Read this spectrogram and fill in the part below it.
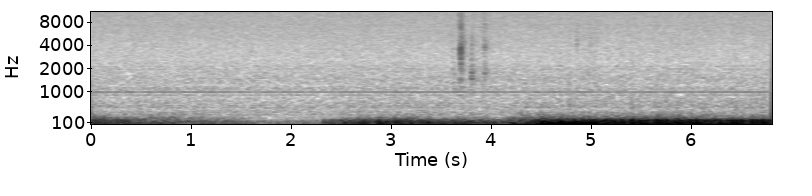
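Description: A spacecraft's engines rumble low as it hovers and flies forward.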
